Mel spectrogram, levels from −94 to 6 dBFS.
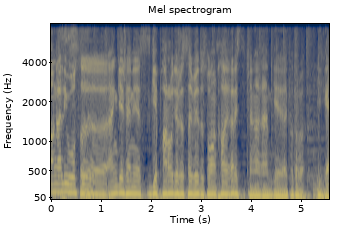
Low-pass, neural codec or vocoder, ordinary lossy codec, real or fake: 7.2 kHz; none; none; real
